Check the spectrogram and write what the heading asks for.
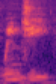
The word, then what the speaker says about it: Wenge: I checked on the pronunciation of Wenge. I've heard it, you know, a few different ways, Wenge, Wenge. I think you can rest assured that the correct pronunciation is Wenge.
